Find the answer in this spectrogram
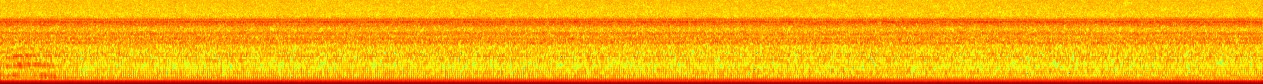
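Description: Steady low electrical hum, mains hum on the recording, unchanging throughout.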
